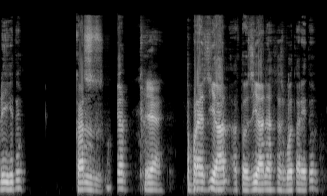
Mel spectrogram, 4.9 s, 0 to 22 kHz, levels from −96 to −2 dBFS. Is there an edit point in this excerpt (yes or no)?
yes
